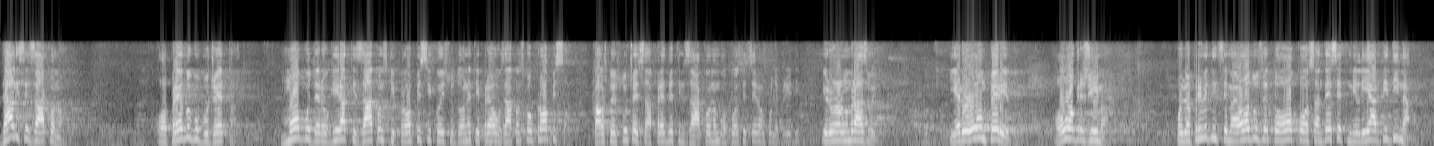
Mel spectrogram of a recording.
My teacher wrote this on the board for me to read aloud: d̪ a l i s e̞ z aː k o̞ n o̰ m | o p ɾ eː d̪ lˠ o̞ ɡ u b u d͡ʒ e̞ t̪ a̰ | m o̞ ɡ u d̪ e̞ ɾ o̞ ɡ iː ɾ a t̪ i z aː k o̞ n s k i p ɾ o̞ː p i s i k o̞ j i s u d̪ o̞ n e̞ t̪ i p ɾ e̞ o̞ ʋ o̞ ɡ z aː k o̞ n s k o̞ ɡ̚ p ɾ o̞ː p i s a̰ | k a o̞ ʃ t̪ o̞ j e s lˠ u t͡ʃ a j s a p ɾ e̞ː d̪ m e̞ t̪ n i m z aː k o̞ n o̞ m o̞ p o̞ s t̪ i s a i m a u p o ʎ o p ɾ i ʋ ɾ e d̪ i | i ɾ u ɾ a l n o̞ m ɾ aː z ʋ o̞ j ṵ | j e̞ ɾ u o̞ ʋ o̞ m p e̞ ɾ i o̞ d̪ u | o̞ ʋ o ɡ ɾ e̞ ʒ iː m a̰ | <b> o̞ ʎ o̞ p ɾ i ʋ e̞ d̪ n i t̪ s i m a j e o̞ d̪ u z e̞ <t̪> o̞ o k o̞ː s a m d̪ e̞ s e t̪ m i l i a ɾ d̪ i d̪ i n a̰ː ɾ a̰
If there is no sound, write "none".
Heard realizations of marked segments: p, t̪

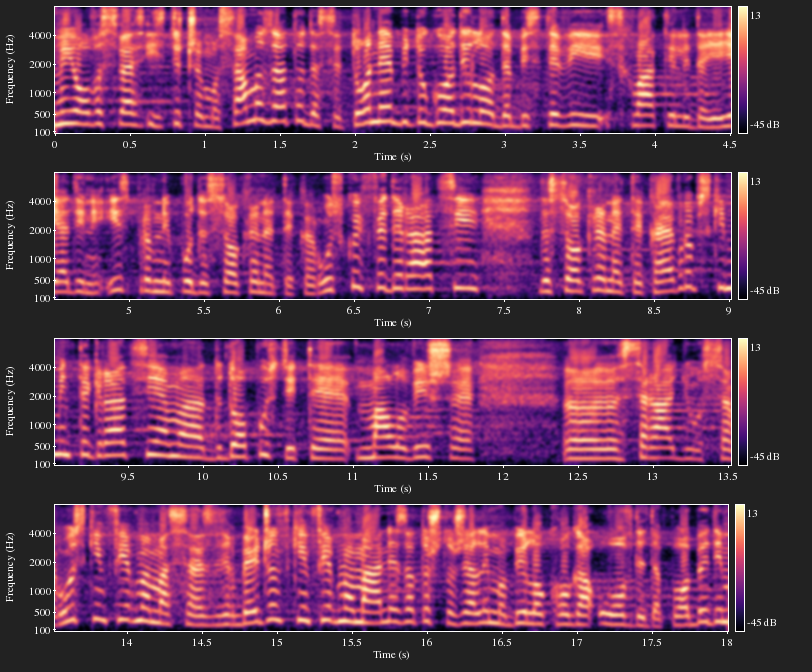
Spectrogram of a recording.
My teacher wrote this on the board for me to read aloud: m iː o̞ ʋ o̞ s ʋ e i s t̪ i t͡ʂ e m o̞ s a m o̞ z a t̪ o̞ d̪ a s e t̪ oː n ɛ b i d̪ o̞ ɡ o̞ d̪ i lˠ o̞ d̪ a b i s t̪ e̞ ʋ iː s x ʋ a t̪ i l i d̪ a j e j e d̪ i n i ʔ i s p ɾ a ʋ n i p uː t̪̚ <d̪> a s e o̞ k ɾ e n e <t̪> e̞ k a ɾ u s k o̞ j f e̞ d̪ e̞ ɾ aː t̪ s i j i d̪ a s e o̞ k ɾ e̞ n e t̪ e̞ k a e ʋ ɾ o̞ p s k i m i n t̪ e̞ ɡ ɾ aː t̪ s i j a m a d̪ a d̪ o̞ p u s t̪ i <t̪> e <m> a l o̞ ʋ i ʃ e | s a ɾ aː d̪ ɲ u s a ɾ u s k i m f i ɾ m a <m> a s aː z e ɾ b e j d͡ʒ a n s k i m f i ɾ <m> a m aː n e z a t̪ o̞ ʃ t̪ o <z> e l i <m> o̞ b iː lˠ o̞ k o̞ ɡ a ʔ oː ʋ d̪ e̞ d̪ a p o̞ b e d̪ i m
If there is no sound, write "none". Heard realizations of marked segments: d̪, t̪, t̪, m, m, m, ʒ, m

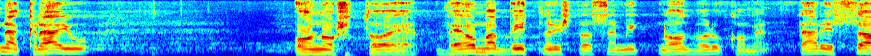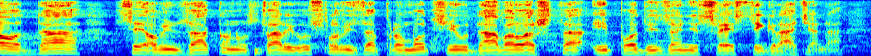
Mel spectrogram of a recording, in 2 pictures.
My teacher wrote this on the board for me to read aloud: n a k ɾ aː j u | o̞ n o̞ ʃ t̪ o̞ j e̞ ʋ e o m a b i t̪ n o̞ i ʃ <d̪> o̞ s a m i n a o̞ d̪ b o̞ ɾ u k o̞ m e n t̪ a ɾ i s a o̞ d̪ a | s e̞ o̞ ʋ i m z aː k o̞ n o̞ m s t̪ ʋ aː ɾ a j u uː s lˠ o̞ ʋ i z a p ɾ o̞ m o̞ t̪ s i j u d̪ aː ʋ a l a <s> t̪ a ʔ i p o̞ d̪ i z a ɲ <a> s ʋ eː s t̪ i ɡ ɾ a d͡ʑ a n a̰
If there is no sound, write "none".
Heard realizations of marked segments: t̪, ʃ, e

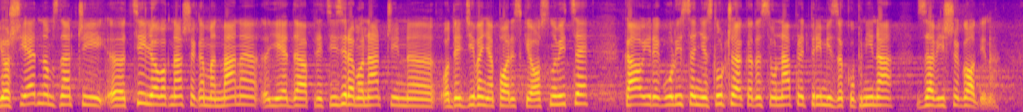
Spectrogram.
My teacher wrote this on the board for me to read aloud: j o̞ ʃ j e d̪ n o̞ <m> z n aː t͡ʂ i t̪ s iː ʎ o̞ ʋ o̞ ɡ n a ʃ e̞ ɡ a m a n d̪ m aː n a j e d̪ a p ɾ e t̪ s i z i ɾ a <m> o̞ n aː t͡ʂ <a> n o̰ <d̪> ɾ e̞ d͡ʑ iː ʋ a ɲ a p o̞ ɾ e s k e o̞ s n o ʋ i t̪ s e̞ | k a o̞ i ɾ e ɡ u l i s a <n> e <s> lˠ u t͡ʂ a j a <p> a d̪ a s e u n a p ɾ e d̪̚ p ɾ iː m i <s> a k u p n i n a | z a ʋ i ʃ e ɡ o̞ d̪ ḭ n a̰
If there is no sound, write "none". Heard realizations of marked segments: m, m, i, d̪, ɲ, s, k, z

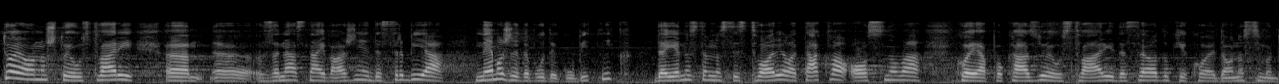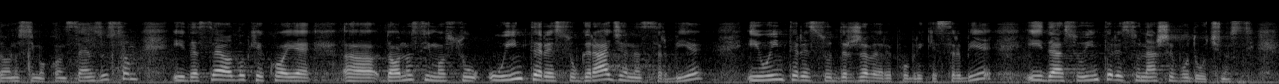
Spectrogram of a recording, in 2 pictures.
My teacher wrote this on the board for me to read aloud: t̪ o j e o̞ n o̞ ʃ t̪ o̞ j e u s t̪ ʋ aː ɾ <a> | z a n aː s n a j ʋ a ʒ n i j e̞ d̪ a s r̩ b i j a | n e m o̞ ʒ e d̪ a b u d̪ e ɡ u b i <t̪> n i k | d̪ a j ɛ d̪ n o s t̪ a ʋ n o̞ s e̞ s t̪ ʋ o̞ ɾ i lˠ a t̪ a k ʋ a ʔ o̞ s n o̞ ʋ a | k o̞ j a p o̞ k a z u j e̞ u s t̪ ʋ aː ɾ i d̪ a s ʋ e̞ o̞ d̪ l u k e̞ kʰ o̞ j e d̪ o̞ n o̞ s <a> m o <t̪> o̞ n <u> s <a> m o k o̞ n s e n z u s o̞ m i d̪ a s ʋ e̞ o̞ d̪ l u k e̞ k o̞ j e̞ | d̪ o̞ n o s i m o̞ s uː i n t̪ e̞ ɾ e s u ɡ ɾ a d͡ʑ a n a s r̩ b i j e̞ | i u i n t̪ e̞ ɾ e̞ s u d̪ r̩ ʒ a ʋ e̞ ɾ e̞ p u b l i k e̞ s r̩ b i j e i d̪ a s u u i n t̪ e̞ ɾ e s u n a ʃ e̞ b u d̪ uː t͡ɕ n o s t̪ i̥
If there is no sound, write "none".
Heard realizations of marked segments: i, t̪, i, d̪, o, i

